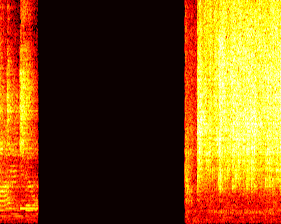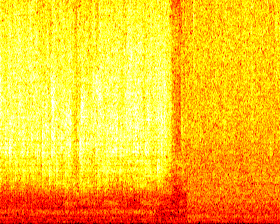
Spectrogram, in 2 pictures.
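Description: Steady, dense hiss of shower water running in a home bathroom, loud and close; a brief burst before a few seconds of silence, then continuous flow for several seconds that eases slightly toward the end.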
